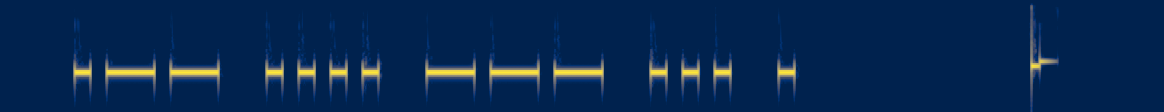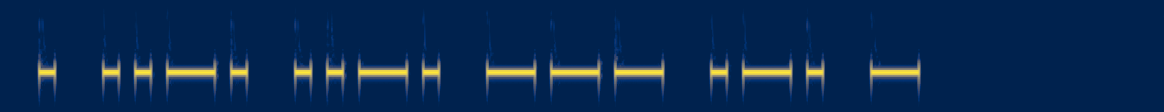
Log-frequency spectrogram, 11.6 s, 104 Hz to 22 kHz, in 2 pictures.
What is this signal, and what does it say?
Morse code, heard as a keyed tone, about 16 wpm, 700 Hz. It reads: WHOSE EFFORT
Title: Sentences from Top 1200 Words - New Word Drill Alt - 15wpm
